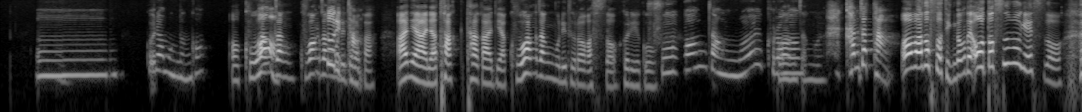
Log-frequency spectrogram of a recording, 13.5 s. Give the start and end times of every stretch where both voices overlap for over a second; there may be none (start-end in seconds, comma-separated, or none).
3.2-4.6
